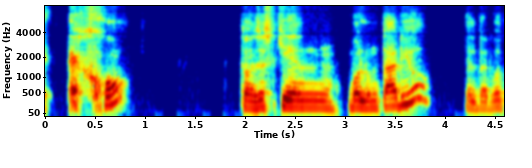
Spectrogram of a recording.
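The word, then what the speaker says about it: ἔχω: Fíjate que en este verbo, el acento está en la primera palabra, en la primera sílaba. Entonces se lee ejo, en la segunda se lee ejeis.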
